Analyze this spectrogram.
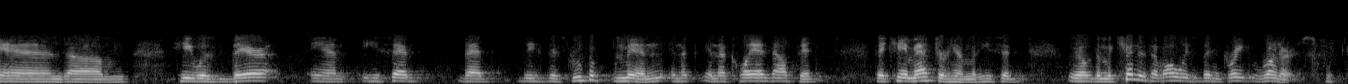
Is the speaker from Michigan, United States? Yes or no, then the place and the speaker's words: yes; Detroit, Michigan, United States; born or raised there; also born or lived in Montgomery, Alabama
